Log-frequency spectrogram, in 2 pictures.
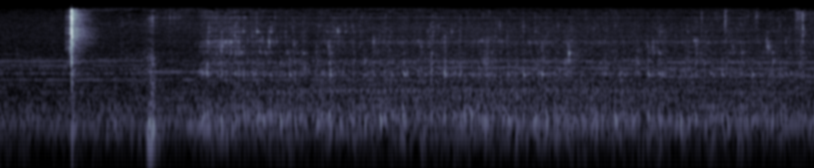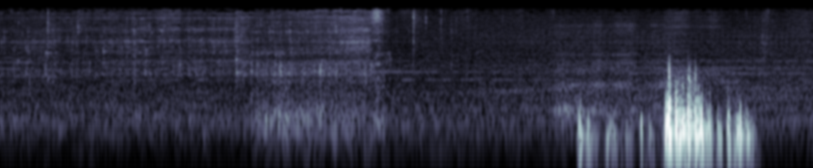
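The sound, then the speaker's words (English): Soft, steady bubbling gurgles through water from a bong during a hit for several seconds, swells briefly, then erupts into a louder burst of rapid bubbling near the end. A single sharp click comes early. “and this bong talks for you.”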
